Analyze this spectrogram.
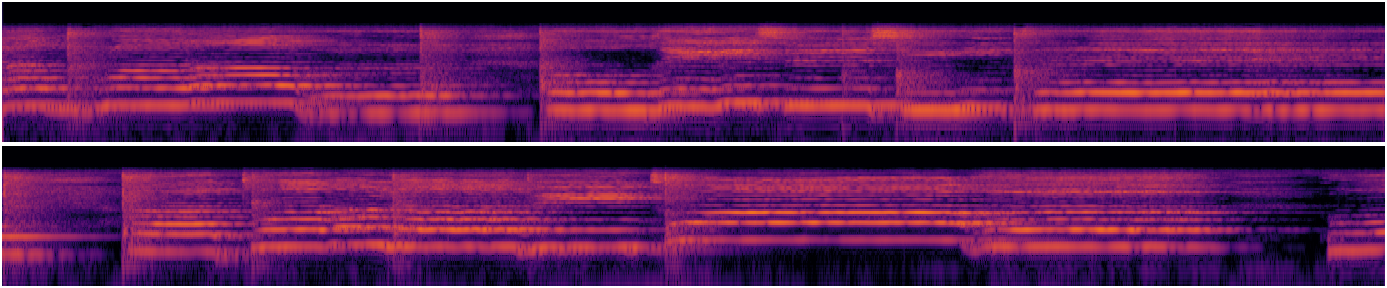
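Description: A woman singing a French Easter hymn, unaccompanied, in phrases of held notes with short breaks between them.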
